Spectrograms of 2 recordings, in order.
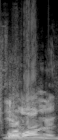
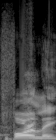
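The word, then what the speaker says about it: Fharlanghn: Yes, Farlangen. Yes, yep, Farlangen. Yep, Farlangen. I always pronounce it Farling because I'm from South Jersey and I get everything wrong.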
